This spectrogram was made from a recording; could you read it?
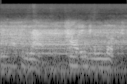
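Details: Vintage radio after repair: voices and music clean and steady, no crackle, hum or dropouts; playing normally.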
